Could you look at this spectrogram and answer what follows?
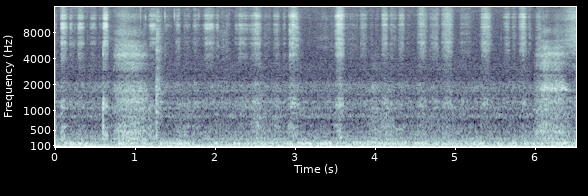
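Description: A pencil scratches across paper in quick continuous strokes while sketching creature designs, close up and quiet, with brief pauses between bursts of strokes and no talking.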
